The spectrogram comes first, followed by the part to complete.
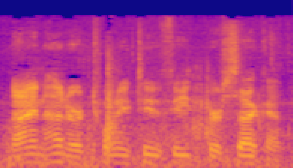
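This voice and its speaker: A man with a mid-pitched voice narrates in a plain, matter-of-fact way, as if running through tests at a range. The recording is noisy and outdoors, with the clatter of the open air around him. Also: steady tone, moderate pace. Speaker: channel host. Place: outdoor shooting range, partly in a car.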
